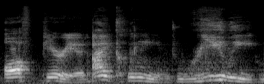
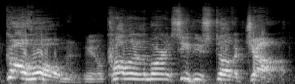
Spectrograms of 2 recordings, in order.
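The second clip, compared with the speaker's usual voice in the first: much higher, louder dismissal; angry boss; 9 semitones higher, 10 dB louder than usual. Retold or imitated. Supervisor sending the worker home, high loud anger. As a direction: send him home like a furious boss. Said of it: "He tells me".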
